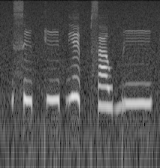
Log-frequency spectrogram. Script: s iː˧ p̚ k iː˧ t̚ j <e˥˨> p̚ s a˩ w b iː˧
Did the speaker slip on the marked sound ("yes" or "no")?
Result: no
